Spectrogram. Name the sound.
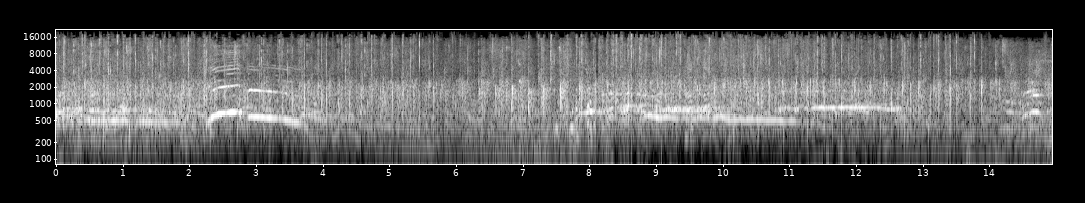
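audience applause for ukulele performers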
